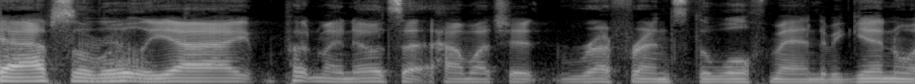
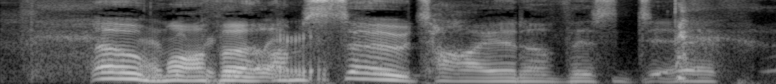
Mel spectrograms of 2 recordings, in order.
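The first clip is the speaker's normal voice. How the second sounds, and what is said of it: Stuffy put-on British accent. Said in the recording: “That was your British impression? ... It's my stuffy British impression.”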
